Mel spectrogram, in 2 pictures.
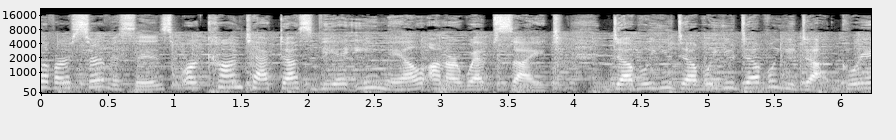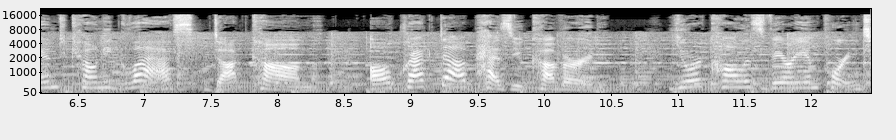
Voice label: Glass Company On Hold Message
